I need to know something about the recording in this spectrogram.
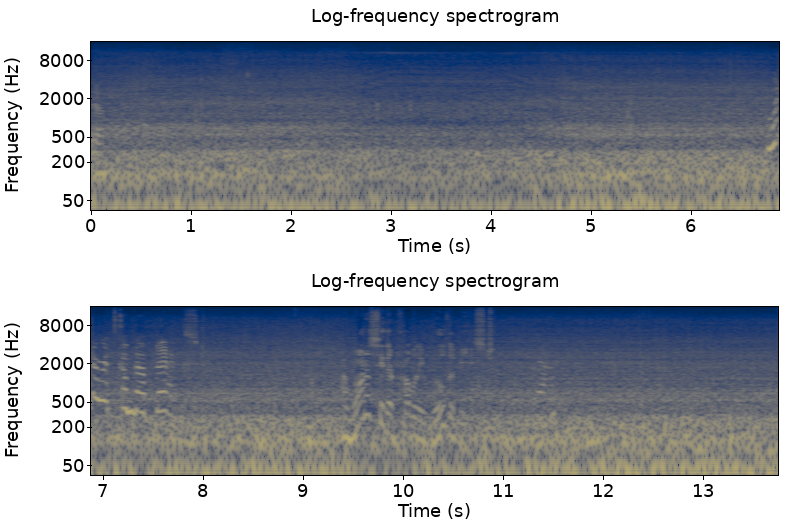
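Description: A car rumbles steadily as it drives along a dirt road.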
